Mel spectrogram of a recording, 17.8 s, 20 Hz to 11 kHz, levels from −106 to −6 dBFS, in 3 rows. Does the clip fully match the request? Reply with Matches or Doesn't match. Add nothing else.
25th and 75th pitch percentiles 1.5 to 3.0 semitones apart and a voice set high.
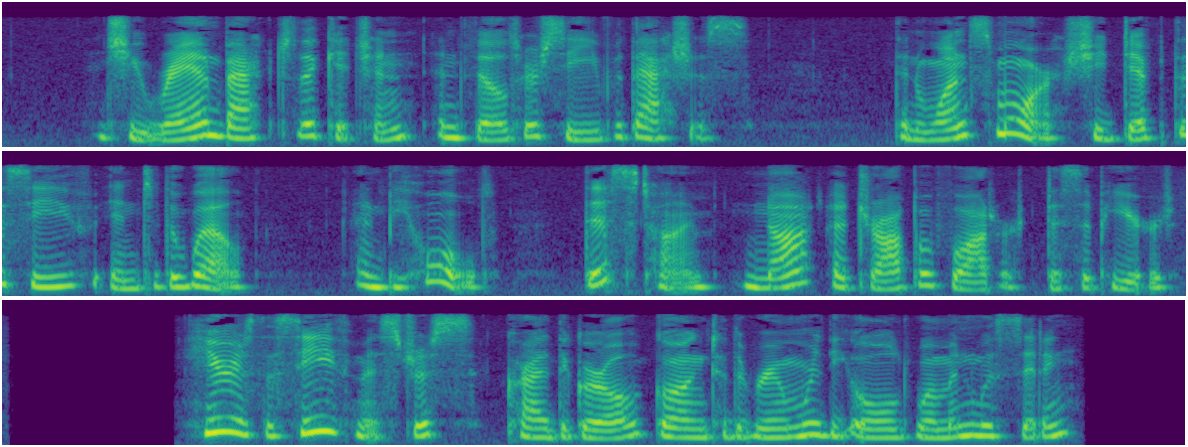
Doesn't match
